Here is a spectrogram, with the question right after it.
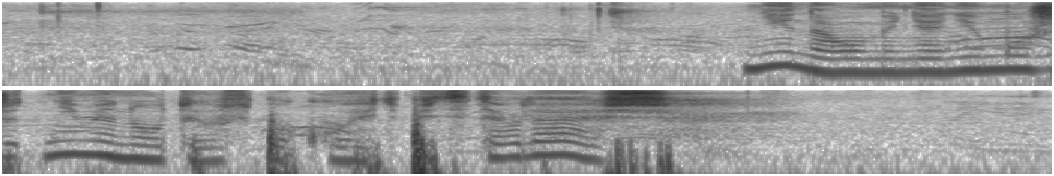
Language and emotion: Russian, sad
